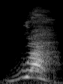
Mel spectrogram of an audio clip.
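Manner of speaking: a loud, high, sudden "Wah!"; big "Wah!". Shown as a demonstration. Teacher voicing the creature's mouth snapping open, loud high "Wah!". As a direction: throw out a big "Wah!" like a jaw springing open. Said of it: "So it goes".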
